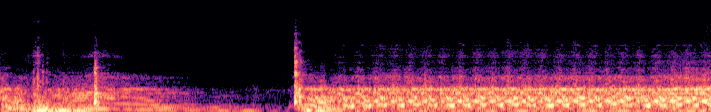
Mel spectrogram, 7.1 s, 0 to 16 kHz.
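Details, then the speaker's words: 1966 Jaguar S-Type (Mark 2), cold start after an overnight outdoors near freezing, on choke with a little throttle: a few clicks, brief crank, then catches and settles into an even, steady fast idle; choke hissing nicely, no fuel smell or leaks. "I think that wasn't really bad at all we have a nice even idle I can hear the hisser hissing nicely doesn't smell of any fuel or any leaking"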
